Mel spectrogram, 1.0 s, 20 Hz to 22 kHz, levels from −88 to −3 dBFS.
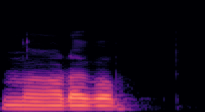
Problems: low volume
